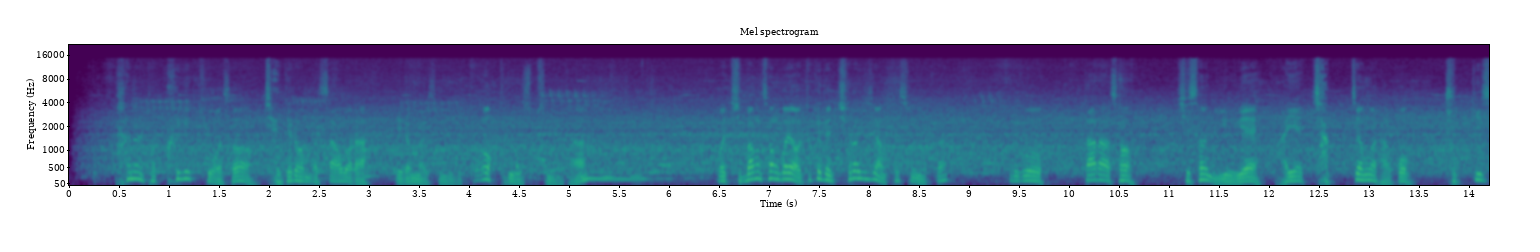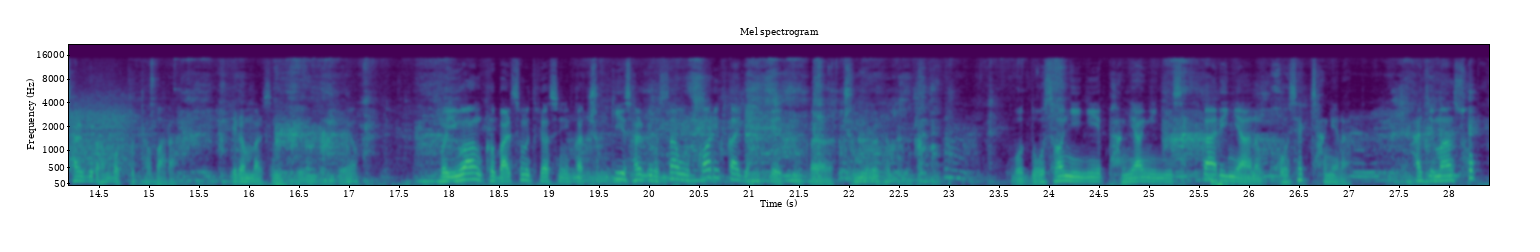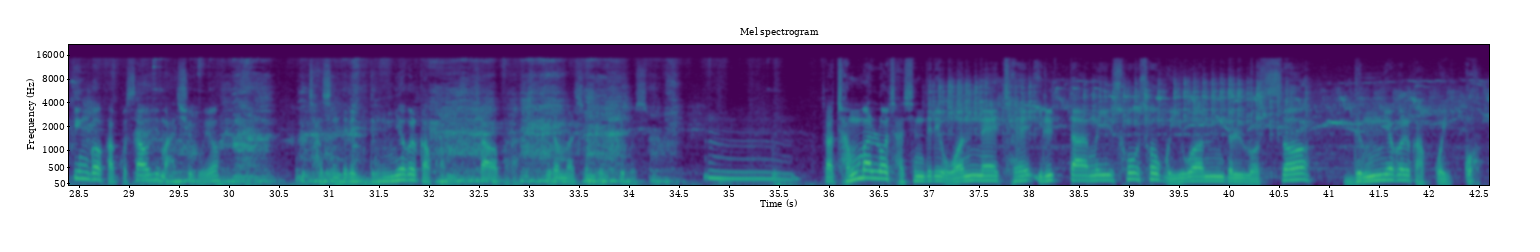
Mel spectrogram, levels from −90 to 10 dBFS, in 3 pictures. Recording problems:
animal sounds; loud; throughout; 7 dB below the speech

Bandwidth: 14.5 kHz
